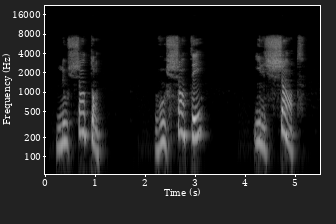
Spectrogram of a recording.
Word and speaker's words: chantent: chantons vous chanter ils chantent le ent ne se prononcent pas non plus il chante elle chante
